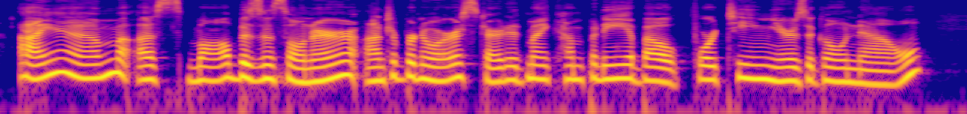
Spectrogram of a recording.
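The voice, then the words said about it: Minnesotan accent. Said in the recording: “what is that accent? You know, not quite Canadian, Minnesotan.”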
